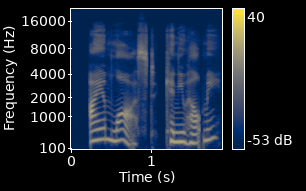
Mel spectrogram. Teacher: In help me, the P is a stop P. You don't let the air pop out.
